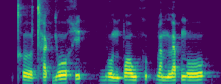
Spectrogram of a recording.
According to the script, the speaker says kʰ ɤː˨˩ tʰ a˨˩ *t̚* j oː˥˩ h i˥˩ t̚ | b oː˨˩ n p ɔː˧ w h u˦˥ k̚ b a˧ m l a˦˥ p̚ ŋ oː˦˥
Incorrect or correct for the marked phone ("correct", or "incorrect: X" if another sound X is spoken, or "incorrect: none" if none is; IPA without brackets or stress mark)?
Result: incorrect: k̚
